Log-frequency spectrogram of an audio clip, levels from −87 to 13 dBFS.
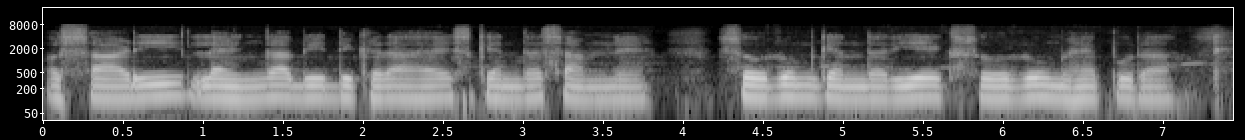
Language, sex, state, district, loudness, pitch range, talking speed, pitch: Hindi, male, Uttar Pradesh, Lucknow, -17 LUFS, 115-120 Hz, 155 wpm, 120 Hz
